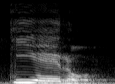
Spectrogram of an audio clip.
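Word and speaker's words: quiero: question about what okay now the q uis kiero kiero means i want it comes from the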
